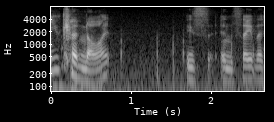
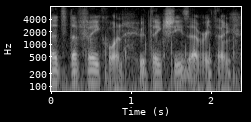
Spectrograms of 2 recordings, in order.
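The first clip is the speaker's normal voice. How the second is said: ordinary delivery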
